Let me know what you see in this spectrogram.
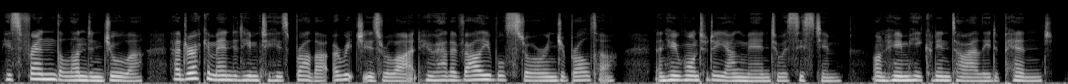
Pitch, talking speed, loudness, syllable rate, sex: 190 Hz, 200 wpm, -17 LUFS, 6.0 syllables/s, female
